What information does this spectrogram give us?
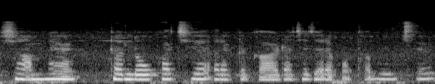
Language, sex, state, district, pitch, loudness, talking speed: Bengali, female, West Bengal, Kolkata, 240 Hz, -15 LUFS, 150 wpm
